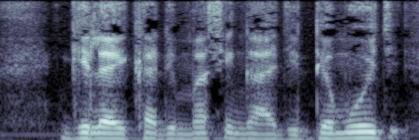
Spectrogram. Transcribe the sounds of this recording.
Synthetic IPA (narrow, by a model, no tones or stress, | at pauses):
ɡilajkadimasiŋɡaːd͡ʒidemoːd͡ʒi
